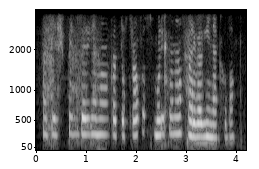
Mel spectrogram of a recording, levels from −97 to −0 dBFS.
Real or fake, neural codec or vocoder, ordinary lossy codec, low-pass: fake; codec, 44.1 kHz, 7.8 kbps, DAC; AAC, 32 kbps; 3.6 kHz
